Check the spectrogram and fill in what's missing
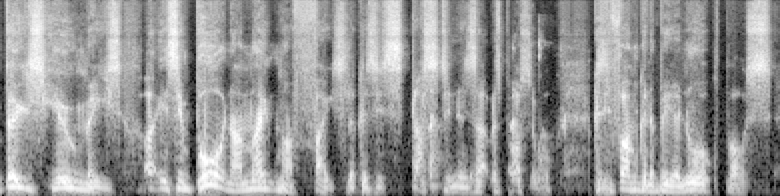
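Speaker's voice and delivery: menacing orc brute voice; angry orc. Shown as a demonstration. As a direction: growl it like an orc boss. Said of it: "like, an angry orc".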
